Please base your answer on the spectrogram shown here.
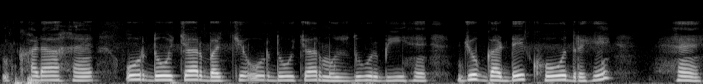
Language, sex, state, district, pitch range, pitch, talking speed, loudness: Hindi, female, Bihar, West Champaran, 180-205 Hz, 195 Hz, 145 wpm, -15 LUFS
